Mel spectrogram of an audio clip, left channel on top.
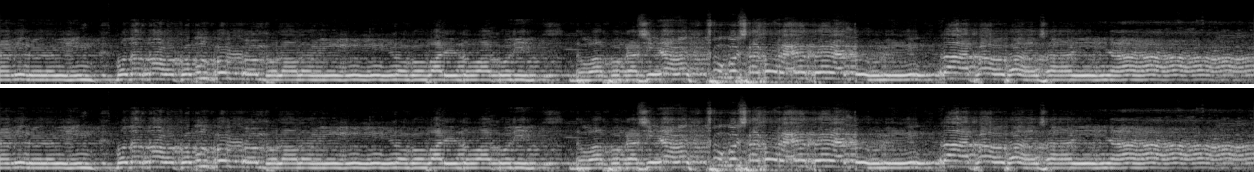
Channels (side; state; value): both; identical; correlation 1.00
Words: আমিন আমিন। মদদ কবুল করে রব্বুল আলামিন। গো বাড়ি দোয়া করি, দোয়া প্রকাশিয়া সুখ সাগরেতে তুমি রাখো ভাসাইয়া।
